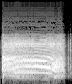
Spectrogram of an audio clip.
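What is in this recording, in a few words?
damaged pilot, mood low, French; War Thunder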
